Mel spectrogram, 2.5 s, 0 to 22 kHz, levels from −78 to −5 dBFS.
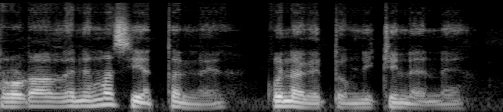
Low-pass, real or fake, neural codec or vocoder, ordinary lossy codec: none; fake; codec, 44.1 kHz, 2.6 kbps, SNAC; none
